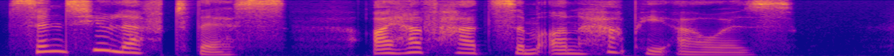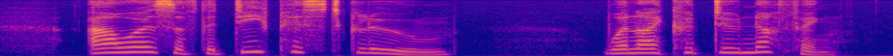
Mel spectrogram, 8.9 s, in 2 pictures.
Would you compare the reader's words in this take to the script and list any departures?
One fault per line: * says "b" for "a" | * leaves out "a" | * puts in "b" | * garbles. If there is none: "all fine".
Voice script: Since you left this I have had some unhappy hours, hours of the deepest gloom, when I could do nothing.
all fine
